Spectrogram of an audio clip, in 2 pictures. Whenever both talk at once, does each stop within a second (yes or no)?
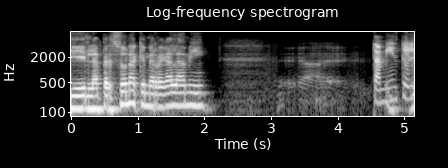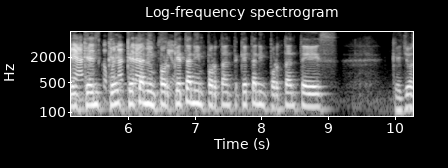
no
